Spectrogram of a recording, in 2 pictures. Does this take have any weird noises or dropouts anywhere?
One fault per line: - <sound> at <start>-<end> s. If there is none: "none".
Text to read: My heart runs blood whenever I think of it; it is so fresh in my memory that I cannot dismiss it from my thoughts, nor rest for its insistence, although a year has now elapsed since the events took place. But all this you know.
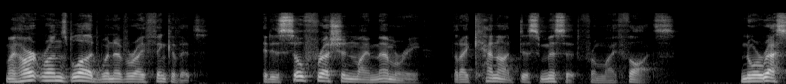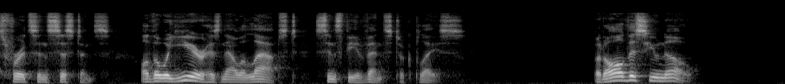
none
